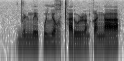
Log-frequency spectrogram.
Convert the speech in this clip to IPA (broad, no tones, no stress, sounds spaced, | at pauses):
d ɯ ɳ n̪ e p u lʲ u ʁ tʰ a ɾ u ɭ ʌ ɳ q e ŋ a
